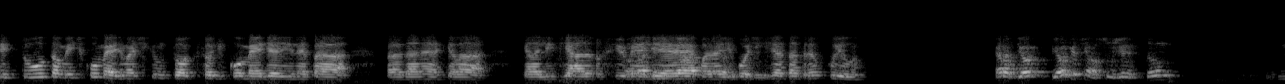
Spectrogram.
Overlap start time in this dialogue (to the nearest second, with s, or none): 6 s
